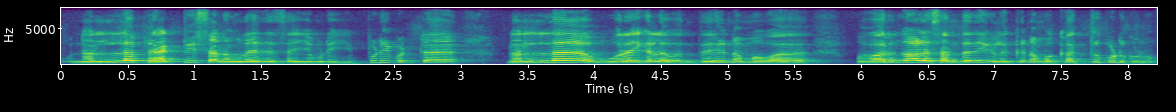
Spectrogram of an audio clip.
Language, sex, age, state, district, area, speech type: Tamil, female, 60+, Tamil Nadu, Namakkal, rural, spontaneous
